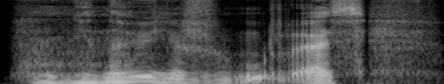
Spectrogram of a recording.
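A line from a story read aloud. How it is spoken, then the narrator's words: Hateful whisper. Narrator (Russian): шептала Фроя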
